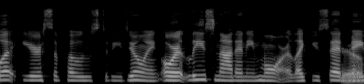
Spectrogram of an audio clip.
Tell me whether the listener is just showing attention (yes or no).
yes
